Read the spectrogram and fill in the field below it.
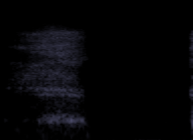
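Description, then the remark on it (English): A breathy, drawn-in gasp, a brief silence, then the loud, abrupt burst of a second sneeze erupting at the very end, cut off mid-sound. No talking. “There's the second one.”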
